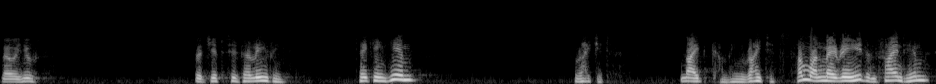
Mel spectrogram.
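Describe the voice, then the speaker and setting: An actor playing a desperate, haunted young Englishman held captive in an old-time radio horror play, speaking with melodramatic dread and dramatic pauses. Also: a little high, lively intonation, no room sound. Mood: despairing. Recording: muffled old radio recording, music behind.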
